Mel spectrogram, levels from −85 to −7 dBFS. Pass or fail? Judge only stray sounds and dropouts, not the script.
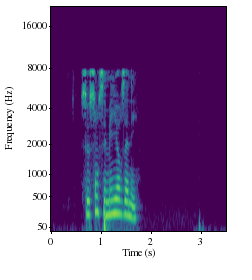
pass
